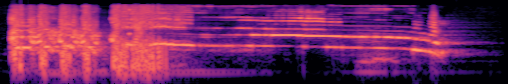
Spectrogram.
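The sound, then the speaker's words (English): A man gives a loud, drawn-out wolf-like howl by voice, opening with rough, breathy yips before settling into a long sustained tone that slowly falls and fades out. “you got a really good howl, and I think you need to share it with our crowd.”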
